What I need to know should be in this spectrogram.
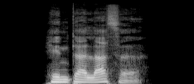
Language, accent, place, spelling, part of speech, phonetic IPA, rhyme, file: German, Germany, Berlin, hinterlasse, verb, [ˌhɪntɐˈlasə], -asə, De-hinterlasse.ogg
- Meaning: inflection of hinterlassen: 1. first-person singular present 2. first/third-person singular subjunctive I 3. singular imperative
